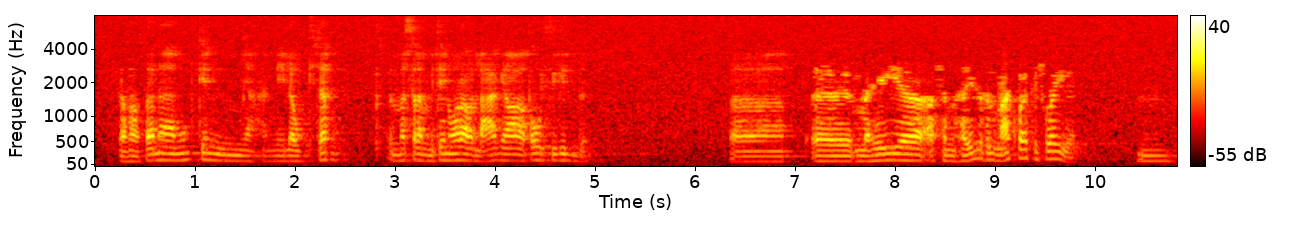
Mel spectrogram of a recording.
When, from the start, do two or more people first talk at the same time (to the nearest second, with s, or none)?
none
